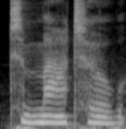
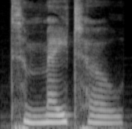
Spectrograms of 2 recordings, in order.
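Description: First: Tomato is pronounced a non-American way. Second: Tomato is pronounced the American way. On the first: "But I say tomato" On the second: "Americans say tomato"

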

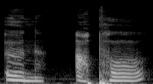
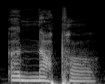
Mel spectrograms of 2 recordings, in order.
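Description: First: The n is separated from the following vowel. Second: The n runs straight into the following vowel. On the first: The speaker calls it wrong. "nevyslovujeme jako an apple" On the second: The speaker calls it right. "ale an apple"

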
